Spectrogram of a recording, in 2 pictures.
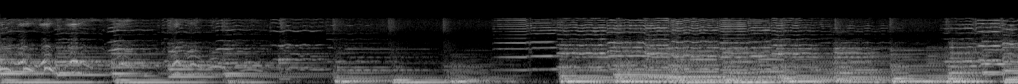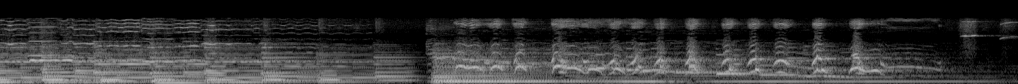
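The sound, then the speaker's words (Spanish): A dog with a toothache whimpers and howls almost continuously, loud, with drawn-out wavering cries and rising, sliding whines that grow more frequent toward the end, over a dense, full backdrop of sound. “Perrito le duele su muela. Y no quiero que al pobre le duela.”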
